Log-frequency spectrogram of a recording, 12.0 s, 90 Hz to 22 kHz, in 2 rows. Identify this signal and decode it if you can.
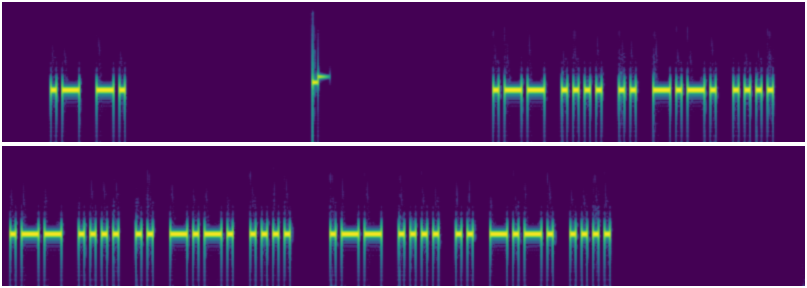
Morse code, heard as a keyed tone, about 28 wpm, 700 Hz. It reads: AN WHICH WHICH WHICH
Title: Top 100 Words Repeated 28wpm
